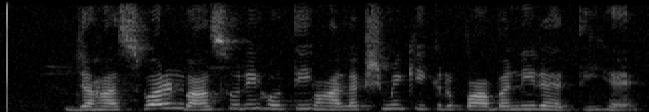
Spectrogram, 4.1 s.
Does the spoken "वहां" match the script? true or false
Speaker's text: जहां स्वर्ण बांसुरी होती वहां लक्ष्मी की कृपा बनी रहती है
true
